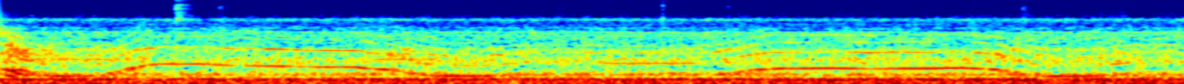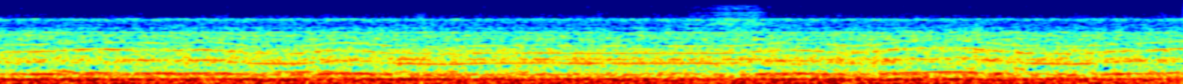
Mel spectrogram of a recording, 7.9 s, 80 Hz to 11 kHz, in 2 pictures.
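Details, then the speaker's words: Airbus A220 cabin on a Marseille–Paris flight: low rumble with smooth tones sliding up and down as the trailing-edge flaps extend to enlarge and curve the wing for lift at low speed; soft even purr, normal operation. "Les volets l'agrandissent et la courbe pour créer plus de portance. Sans eux, il faudrait décoller à plus de 300 km/h."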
